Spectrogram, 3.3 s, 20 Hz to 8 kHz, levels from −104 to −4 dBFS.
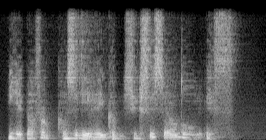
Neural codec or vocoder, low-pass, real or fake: codec, 44.1 kHz, 0.9 kbps, DAC; 7.2 kHz; fake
